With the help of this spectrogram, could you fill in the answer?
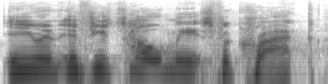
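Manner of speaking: high-pitched exasperated retelling of a telling-off; indignant telling-off. Retold or imitated. One man retells a bystander confronting a beggar, high mock indignation.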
